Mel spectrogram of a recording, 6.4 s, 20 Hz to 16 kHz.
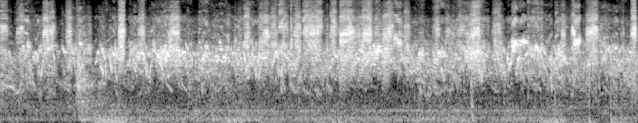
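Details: Colony of budgerigars in an aviary, recorded 22 June 2025, giving a steady wall of bright twittering and warbled chatter with occasional clearer whistled notes near the end.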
